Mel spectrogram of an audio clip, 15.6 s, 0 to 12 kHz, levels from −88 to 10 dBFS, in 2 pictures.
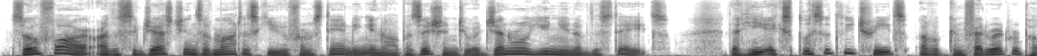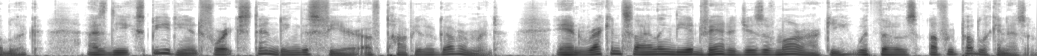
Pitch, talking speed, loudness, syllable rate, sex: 120 Hz, 175 wpm, -18 LUFS, 6.4 syllables/s, male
